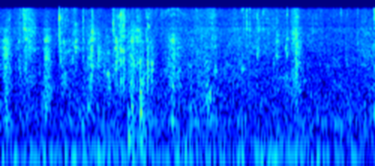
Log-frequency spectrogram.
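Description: Faint chewing and biting of fast-food sliders, with small scattered mouth clicks.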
